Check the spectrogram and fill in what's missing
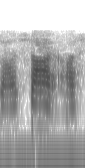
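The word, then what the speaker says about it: açaí: It comes from South America, A C A I, and people pronounce it all kinds of ways. I pronounce it Asaya, Asaya actually.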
